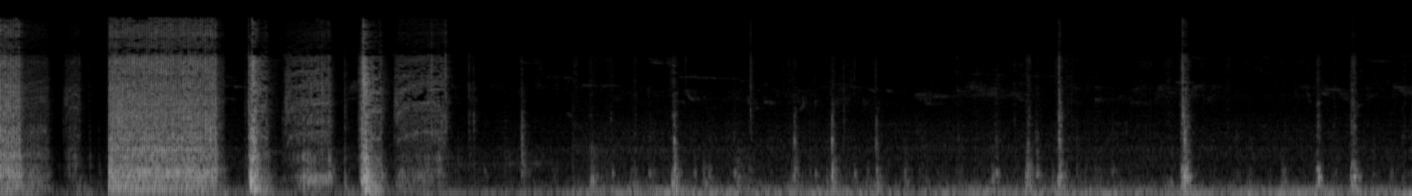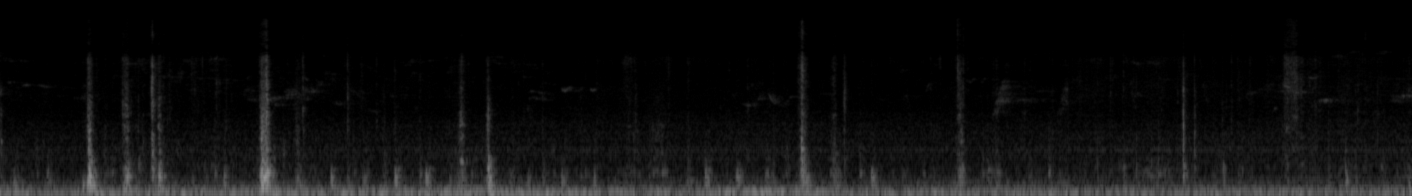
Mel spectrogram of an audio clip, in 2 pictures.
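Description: A cordless power driver runs for about a second, then in a few short bursts, backing out fasteners on a car's front end. After that come scattered clicks and knocks of the plastic headlight and bumper being worked loose by hand.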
